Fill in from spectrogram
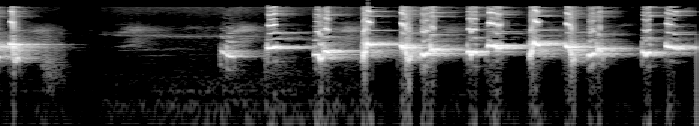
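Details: Trucukan (yellow-vented bulbul) song in the long ropel style: a brief whistle, a pause of about a second, then fast repeated warbled whistles at a steady high pitch with bright clicks, several phrases per second.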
